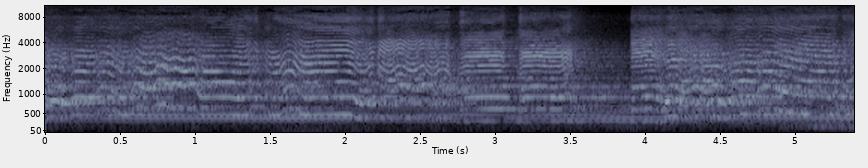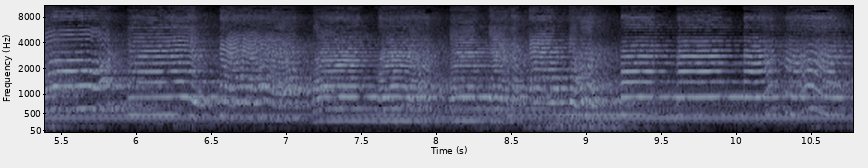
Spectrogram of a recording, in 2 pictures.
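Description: Nadaswaram playing a Carnatic melody full of sliding, ornamented notes over a steady drone, with a brief pause in the melody about four seconds in.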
